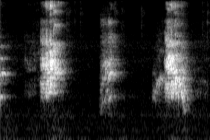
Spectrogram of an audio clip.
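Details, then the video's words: A female superb parrot kept indoors, noisy again after coming off her nest, gives three loud rasping squawks about a second apart during Sunday morning playtime. "Barraband parakeet sounds. Sunday morning playtime."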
